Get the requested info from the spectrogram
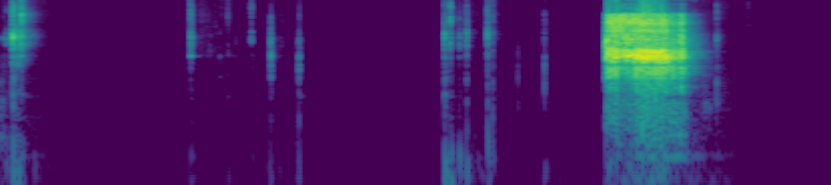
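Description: A battery being fitted into a Proffie lightsaber's tight resin chassis: a few faint clicks, then one loud, squeaky sound lasting under a second, about four and a half seconds in.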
